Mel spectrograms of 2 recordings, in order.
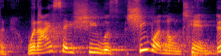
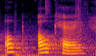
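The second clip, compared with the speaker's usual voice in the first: normal talking voice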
